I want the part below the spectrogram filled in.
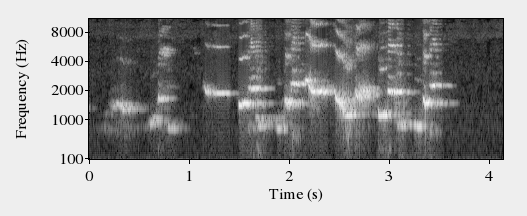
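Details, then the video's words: Straw-headed bulbul in a full 'isian nembak' masteran song: a few hesitant whistled notes, then a dense run of rich, bubbling, slurred whistles rising and falling, ending abruptly in quiet. "masteran cucak rowo full isian nembak"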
